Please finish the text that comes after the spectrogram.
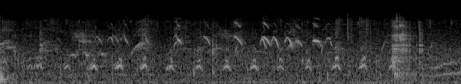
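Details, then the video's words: Hungry growing ducklings making many short, bright, downward-slurred peeps in quick succession, several birds overlapping, with a brief louder burst near the end and a low background hum. "Ducklings have grown and are making more sounds, especially when hungry"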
